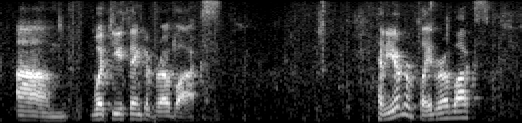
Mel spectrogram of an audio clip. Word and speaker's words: Roblox: of grow boxes bro what is the road blocks it's roblox my pronunciations just bad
